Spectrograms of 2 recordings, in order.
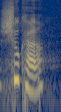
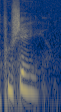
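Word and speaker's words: psuche: It's pronounced shuka, but it's spelled P-S-U-C-H-E. I thought it was pouche, but that sounds more French.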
